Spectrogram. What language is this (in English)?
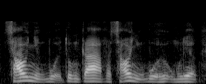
Vietnamese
